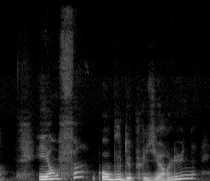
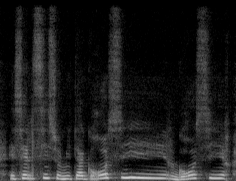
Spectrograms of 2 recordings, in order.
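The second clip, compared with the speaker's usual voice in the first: growing wonder; 8 semitones higher than usual. A narrator's reading. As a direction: let the words swell like the land. The earth swelling. (grossir, grossir, de plus en plus émerveillé)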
